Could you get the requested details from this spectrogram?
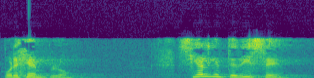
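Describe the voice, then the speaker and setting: A male pastor preaches an expository sermon in a high, animated voice. He presses his listeners with emphatic questions. The recording carries a long hall reverb and a dull, lo-fi tone. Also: slow. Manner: emphatic, asks the congregation questions.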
